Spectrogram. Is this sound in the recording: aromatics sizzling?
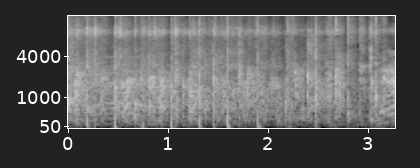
no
